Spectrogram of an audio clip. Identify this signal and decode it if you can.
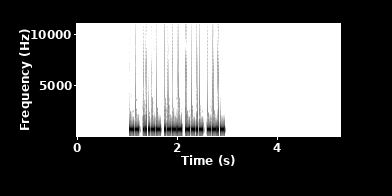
Morse code, heard as a keyed tone, about 46 wpm, 700 Hz. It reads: M3JQQ
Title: DXCC-100 Call Signs - 5 Characters - Repeated 3x - 45wpm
